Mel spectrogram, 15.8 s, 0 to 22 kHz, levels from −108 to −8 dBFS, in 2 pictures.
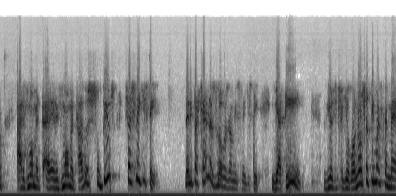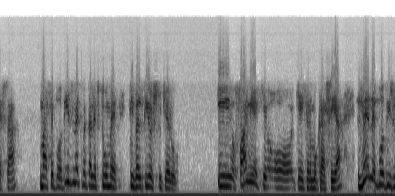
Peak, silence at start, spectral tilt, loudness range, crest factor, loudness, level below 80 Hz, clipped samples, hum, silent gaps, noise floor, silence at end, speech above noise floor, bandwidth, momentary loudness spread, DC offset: -6 dBFS; 0 s; -6.5 dB/octave; 2 LU; 12 dB; -17 LUFS; -46 dBFS; under 0.1%; none; none; -52 dBFS; 0 s; 35 dB; 12.5 kHz; 8 LU; 5%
